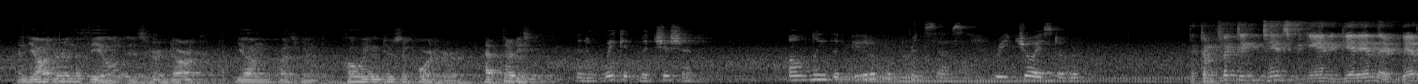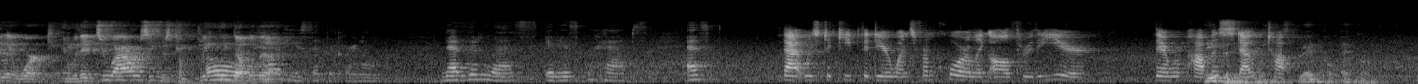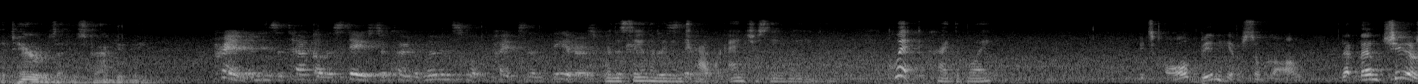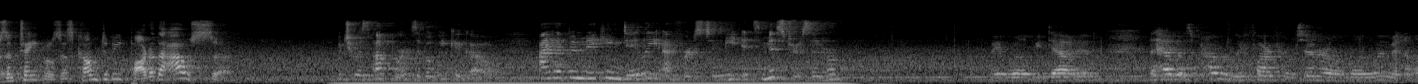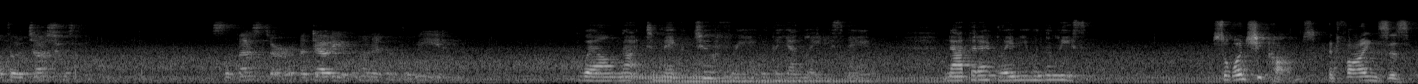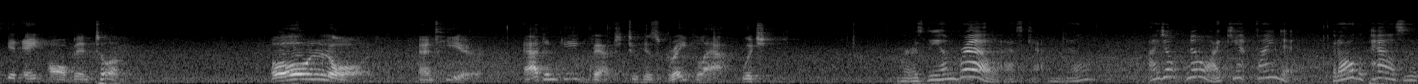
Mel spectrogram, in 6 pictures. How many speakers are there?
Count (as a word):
ten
